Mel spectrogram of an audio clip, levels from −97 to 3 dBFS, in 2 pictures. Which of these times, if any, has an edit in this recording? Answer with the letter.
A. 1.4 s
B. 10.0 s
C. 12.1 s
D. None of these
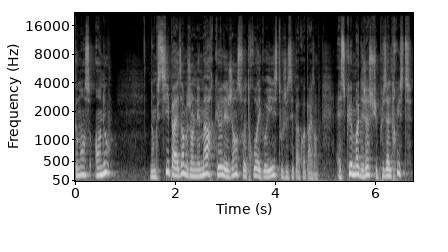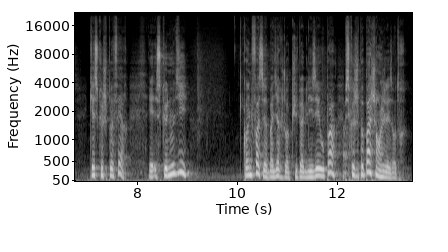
C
